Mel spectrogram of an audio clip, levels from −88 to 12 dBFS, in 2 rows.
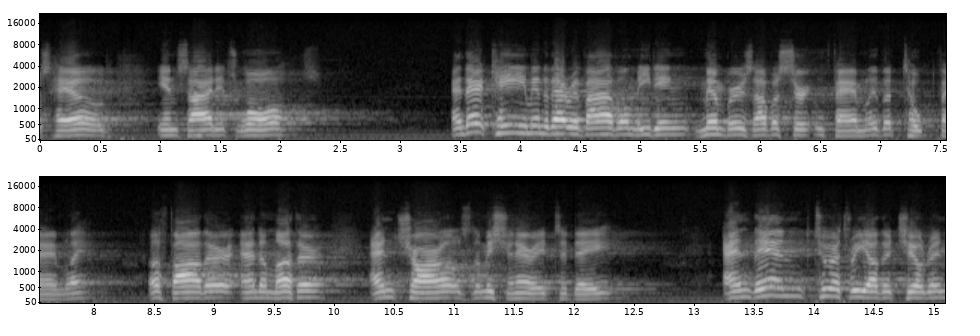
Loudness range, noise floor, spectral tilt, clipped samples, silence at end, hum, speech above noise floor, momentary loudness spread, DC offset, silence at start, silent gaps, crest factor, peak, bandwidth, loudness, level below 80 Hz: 4 LU; -55 dBFS; -5 dB/octave; under 0.1%; 0 s; none; 36 dB; 11 LU; under 0.1%; 0 s; none; 16 dB; -4 dBFS; 9.6 kHz; -19 LUFS; -56 dBFS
